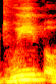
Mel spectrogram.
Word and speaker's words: Dvipa: Actually, the word Dvipa, not to be confused with the word Dvipa, with the long I. Dvipa with the long I means island, like Navadvipa. Nine islands. So this is Dvipa with a short I, which means twice, two times, like Dvija, twice born.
